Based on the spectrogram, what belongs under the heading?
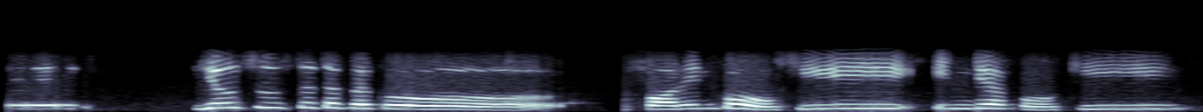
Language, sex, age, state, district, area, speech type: Nepali, female, 18-30, West Bengal, Darjeeling, rural, conversation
